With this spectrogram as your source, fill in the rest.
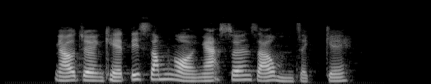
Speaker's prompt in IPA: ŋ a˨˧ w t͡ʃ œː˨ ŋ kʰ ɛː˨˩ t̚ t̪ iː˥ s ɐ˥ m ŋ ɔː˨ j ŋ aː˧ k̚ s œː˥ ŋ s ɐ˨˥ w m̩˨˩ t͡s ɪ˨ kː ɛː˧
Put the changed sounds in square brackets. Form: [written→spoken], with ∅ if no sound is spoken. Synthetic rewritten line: ŋ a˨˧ w t͡ʃ œː˨ ŋ kʰ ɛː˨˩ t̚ t̪ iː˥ s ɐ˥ m ŋ ɔː˨ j ŋ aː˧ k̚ s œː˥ ŋ s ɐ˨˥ w m̩˨˩ t͡s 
